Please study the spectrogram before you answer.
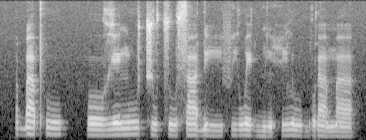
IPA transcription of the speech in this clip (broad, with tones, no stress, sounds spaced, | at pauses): ɓ a˦ pʰ u˦ | oː˨ ɣ e˦ ŋ uː˦ t͡ʃ u˨ t͡s u˨ s a˦ ɗ iː˨ f i˦ w e˦ ɡ͡b ĩ˨ h i˦ l uː˨ b o˦ ɾ a˨˦ m a˦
